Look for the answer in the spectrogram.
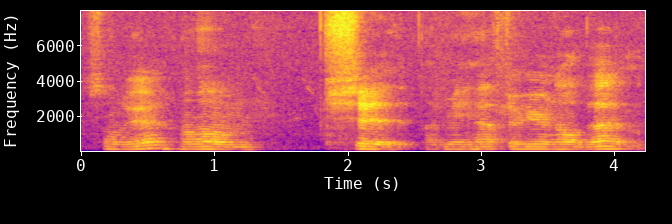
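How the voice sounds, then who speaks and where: A man's voice: medium pitch, completely flat delivery, slow, distant mic. Brazil-raised man, blunt casual talker, set back from the mic in an echoey room with faint background noise. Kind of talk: casual chat.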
